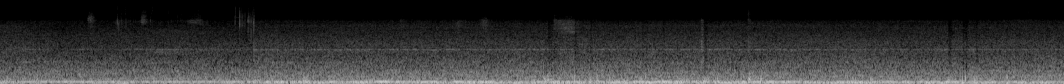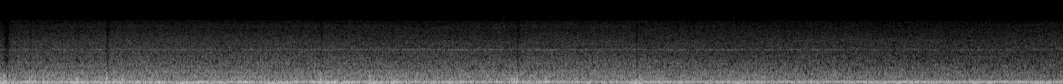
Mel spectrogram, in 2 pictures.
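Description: Passenger train in motion, heard from inside the dome car: a steady low rumble from wheels and rails with a faint, steady high-pitched whine above it.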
